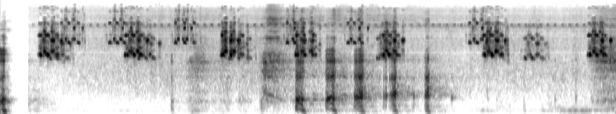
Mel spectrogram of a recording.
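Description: insect, crickets chirping

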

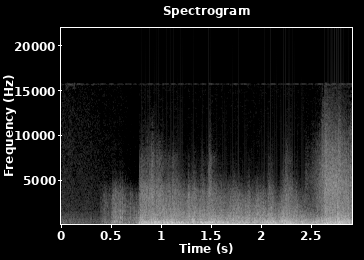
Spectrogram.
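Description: nature, thunder

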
